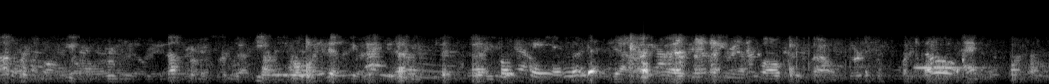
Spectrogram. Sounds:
speech

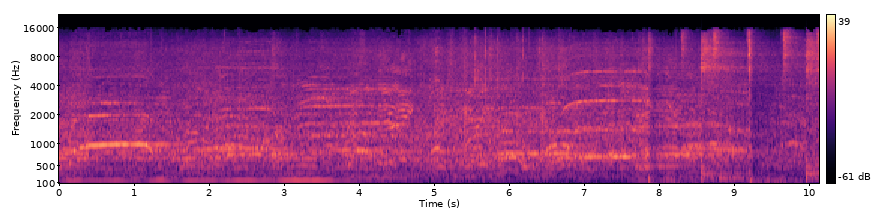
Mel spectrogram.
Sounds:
speech, music

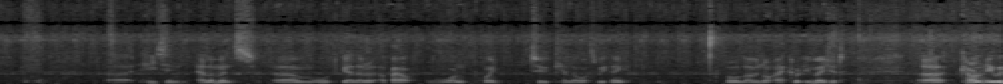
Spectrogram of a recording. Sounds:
speech

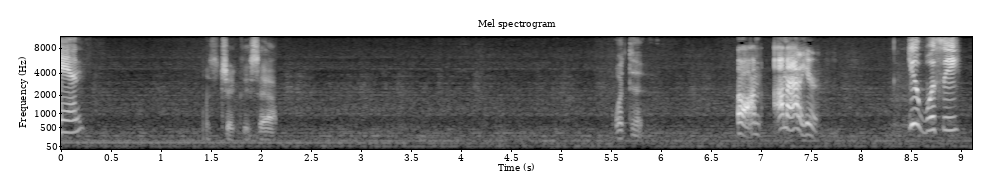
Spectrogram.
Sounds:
speech

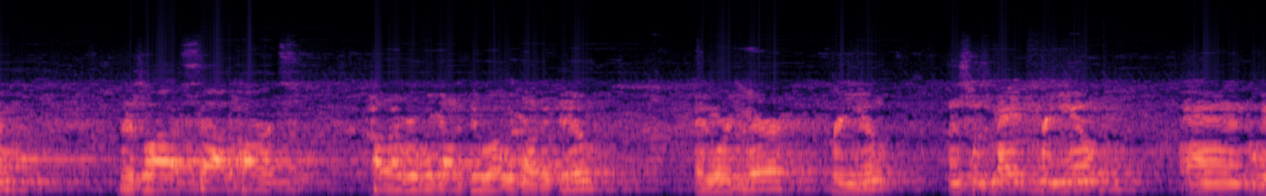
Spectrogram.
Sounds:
speech, male speech, monologue

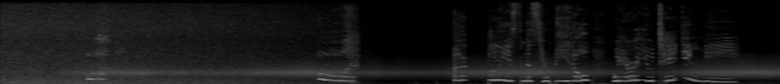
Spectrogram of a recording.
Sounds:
frog croaking

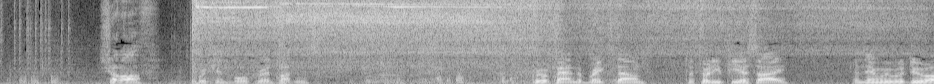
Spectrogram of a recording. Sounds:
speech

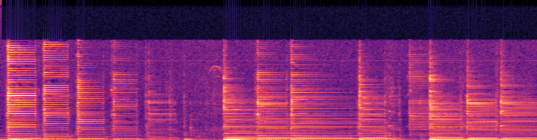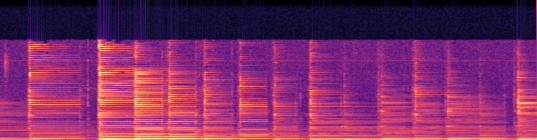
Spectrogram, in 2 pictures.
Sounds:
strum, music, musical instrument, guitar, acoustic guitar, plucked string instrument

